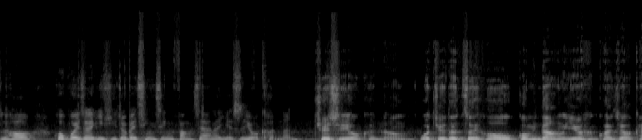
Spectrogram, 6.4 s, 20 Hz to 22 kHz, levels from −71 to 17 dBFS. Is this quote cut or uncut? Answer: uncut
